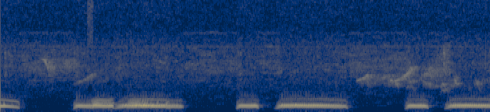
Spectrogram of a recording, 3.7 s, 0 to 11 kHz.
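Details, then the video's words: A Vietnamese decoy spotted dove from Ninh Thuận coos to draw in a wild bird. Repeated two-part phrases, a brief coo then a longer level one, with faint distant bird chirps overhead. "Cu Gáy Ninh Thuận clip 144 [ Hiệp 2 ] Mồi Siêu Gù thu phục bổi quá tuyệt vời"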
